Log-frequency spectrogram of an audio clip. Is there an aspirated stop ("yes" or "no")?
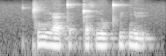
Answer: yes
